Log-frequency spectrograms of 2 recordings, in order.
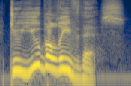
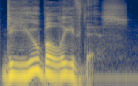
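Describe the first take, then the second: First: Slow, louder "Do you believe this?"; loud challenge. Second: Slow "Do you believe this?" with weight on "you"; penetrating question. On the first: Acted. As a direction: hammer home "Do you believe this?" loudly and slowly. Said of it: "repeated question, now louder". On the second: Retold or imitated. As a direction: ask "Do you believe this?" slowly, pressing on "you". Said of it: "he asks this penetrating question".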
